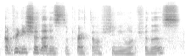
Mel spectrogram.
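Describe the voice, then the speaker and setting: A man's voice: mid-range voice, a little fast. A man giving casual commentary as he streams a video game. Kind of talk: casual gameplay commentary, reading game dialogue aloud. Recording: clear background noise.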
